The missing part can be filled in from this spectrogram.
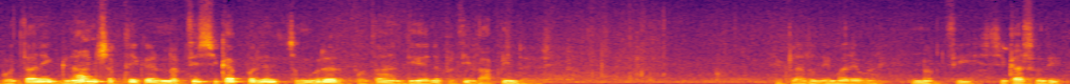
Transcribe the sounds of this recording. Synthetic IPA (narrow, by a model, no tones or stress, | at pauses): pot̪aniɡnanʃək̚t̪ikenək̚t̪ʰiʃikʰapːəɾjənsəməɡɾəpot̪anad̪eɦnepɾət̪iʋapinɾəɦut͡ʃʰe̥ | eklaɾəd̪əjmaɾepəɳ | nəkt̪ʰiʃikʰasud̪ʱi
